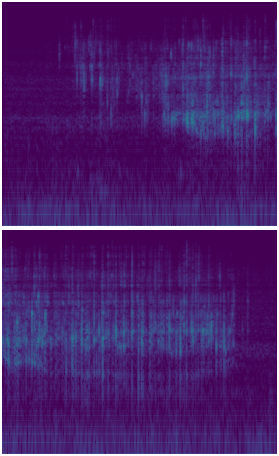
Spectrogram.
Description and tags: coffee in cup
filling a small cup with liquid (coffee), near and clear sound
liquid, coffee, kitchen, fill, cup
